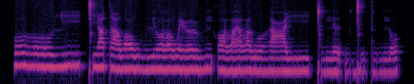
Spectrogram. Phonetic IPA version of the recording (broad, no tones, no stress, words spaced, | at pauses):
oɦoː ʎiː ǀio̯tˤɨ wɔwṳ lʲolˠowɘɭo ɭṳnxɔ lˠɛlˠɨwoɦɐ ʕiːǀṳn ɘʔṳɡ͡ǀi tṳno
